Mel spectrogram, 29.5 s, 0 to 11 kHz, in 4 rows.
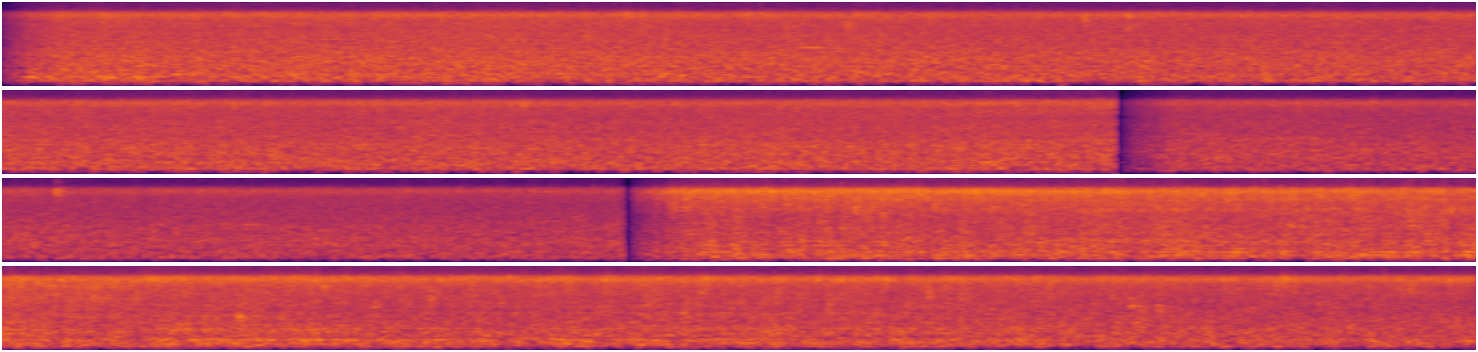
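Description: Heavy downpour: steady rain falling on leaves, paving and standing water. It breaks off briefly twice, about 13 and 18 seconds in, and is loudest in the last stretch, rain splashing on flooded paving.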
